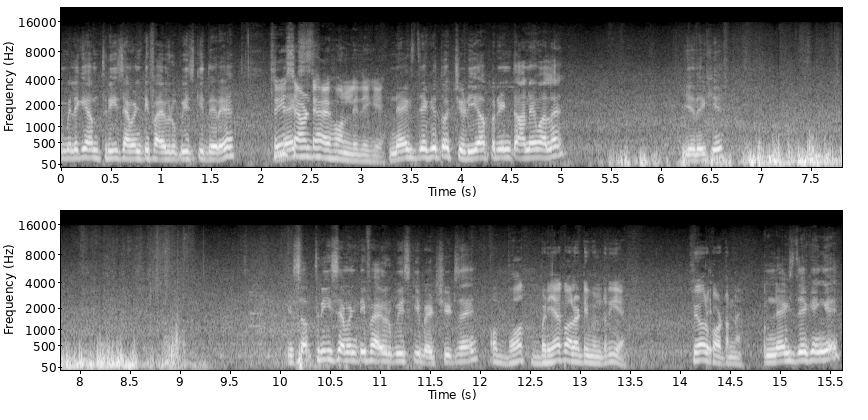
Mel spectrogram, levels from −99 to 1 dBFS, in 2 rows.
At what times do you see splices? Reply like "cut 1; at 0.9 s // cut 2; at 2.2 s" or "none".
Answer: none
